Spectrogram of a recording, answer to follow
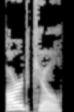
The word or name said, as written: ardkill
